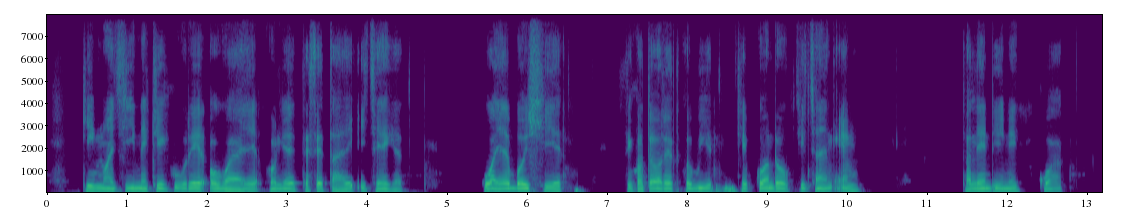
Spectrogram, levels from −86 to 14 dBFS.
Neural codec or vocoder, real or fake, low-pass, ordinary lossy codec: codec, 16 kHz, 2 kbps, X-Codec, HuBERT features, trained on general audio; fake; none; none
